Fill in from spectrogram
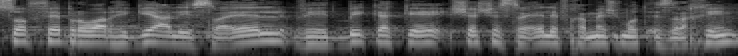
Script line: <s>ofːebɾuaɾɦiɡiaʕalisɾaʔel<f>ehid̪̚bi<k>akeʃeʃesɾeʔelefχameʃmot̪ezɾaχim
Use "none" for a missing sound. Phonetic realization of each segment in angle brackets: s, v, k

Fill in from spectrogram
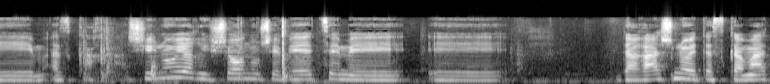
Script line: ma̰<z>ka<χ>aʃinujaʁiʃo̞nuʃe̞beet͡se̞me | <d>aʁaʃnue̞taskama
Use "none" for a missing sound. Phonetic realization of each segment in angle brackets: z, χ, d

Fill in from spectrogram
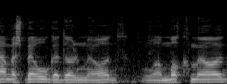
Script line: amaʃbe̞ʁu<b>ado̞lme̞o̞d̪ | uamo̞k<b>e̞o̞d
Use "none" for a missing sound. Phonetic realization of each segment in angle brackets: ɡ, m

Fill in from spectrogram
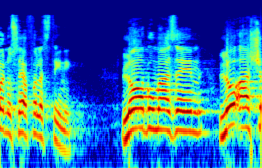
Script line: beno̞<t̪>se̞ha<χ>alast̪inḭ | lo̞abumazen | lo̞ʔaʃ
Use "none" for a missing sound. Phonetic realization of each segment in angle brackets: none, f

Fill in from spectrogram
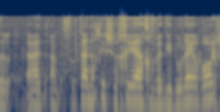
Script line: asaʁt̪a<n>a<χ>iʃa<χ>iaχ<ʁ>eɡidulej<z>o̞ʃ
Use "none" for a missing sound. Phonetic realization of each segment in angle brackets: n, χ, χ, v, ʁ

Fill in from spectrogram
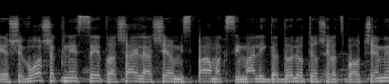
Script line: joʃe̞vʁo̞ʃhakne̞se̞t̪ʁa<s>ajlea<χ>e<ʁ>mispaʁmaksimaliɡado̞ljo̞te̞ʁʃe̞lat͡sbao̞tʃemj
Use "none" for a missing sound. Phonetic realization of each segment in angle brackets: ʃ, ʃ, ʁ

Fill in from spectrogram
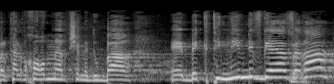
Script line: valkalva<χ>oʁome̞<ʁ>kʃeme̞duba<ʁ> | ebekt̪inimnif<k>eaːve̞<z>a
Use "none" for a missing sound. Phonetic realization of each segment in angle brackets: χ, ʁ, ʁ, ɡ, ʁ

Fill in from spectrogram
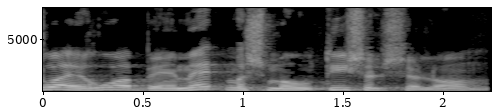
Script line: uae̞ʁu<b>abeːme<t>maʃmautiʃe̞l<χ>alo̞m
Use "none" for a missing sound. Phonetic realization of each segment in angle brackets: none, t, ʃ

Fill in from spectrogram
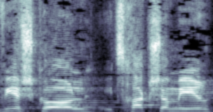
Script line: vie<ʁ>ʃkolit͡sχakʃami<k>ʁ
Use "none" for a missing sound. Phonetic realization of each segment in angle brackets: none, none

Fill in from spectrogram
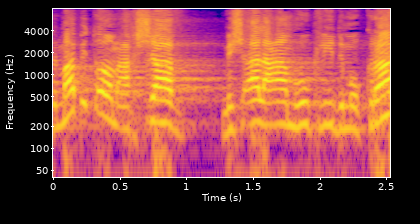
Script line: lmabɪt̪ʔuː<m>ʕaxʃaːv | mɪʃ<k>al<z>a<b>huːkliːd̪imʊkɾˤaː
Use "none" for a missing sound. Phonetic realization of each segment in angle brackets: m, ʔ, ʕ, m

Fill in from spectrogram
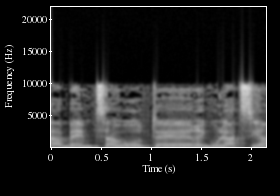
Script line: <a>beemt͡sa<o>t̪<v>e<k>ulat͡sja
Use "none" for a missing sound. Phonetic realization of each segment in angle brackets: a, u, ʁ, ɡ

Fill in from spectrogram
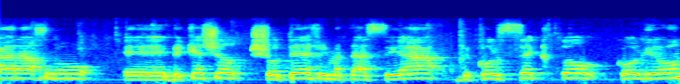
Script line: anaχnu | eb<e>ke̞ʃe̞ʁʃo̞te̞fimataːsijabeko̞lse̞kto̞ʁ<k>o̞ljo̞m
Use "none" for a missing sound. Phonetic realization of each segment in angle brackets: e, k

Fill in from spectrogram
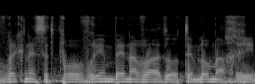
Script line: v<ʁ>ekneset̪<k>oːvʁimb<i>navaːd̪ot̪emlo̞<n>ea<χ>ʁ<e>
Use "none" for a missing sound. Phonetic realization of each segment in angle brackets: ʁ, p, e, m, χ, i

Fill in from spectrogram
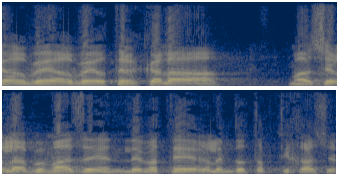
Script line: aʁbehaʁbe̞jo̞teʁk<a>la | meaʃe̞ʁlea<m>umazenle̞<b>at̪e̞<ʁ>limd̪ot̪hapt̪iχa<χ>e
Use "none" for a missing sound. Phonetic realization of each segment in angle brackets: a, b, v, ʁ, ʃ

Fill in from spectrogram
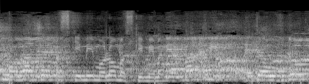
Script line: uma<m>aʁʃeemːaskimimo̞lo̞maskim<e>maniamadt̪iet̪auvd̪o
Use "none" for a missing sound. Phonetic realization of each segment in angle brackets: m, i

